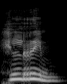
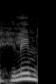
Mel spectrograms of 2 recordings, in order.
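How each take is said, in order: First: The word is said with an r sound. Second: The word is said without an r sound. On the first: This is the original form. "उनका real मंत्र है हिलरीम" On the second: This is the commonly used form. "लोग common जो मंत्र है हिलीम सोचते हैं"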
